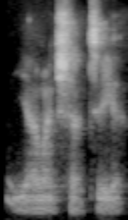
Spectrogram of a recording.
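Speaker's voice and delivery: breathy teasing whisper. Real, not acted. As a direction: whisper it playfully. Teasing refusal, unvoiced.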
